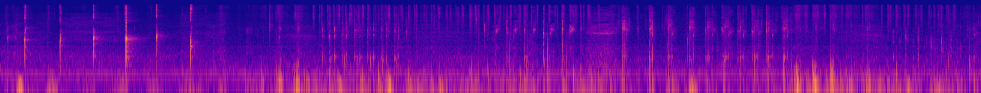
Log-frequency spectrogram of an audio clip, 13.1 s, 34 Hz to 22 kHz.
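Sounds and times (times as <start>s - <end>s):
faint low hum: 0.0s - 13.0s
wet mouth clicks and pops: 3.5s - 5.6s, 6.4s - 10.7s.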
